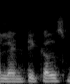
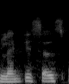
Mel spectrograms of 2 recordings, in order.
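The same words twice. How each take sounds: First: लेंटिकल्स with a hard k sound; लेंटिकल्स, k in place of the s sound; variant pronunciation. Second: लेंटिसल्स with a soft s sound; लेंटिसल्स, s in place of the k sound; variant pronunciation. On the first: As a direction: say लेंटिकल्स with "-kals" at the end. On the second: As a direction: say लेंटिसल्स with "-sals" at the end. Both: Shown as a demonstration. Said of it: "सबके अपने अपने pronunciation होते हैं".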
